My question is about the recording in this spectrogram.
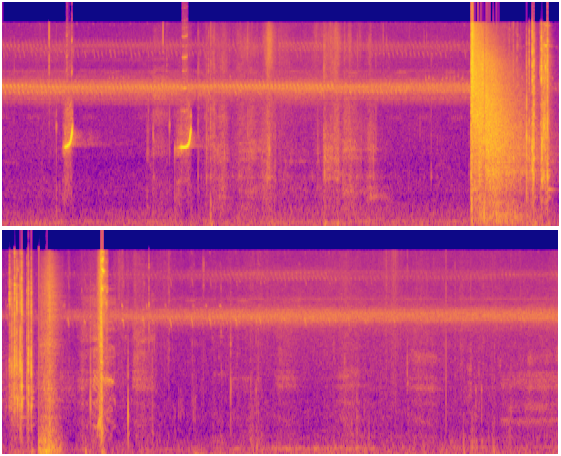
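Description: Two short shouted barks to stop a charging coyote, then a single loud rifle shot about seven seconds in that rings off for about a second, followed by a few sharper knocks. Insects shrill steadily behind.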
